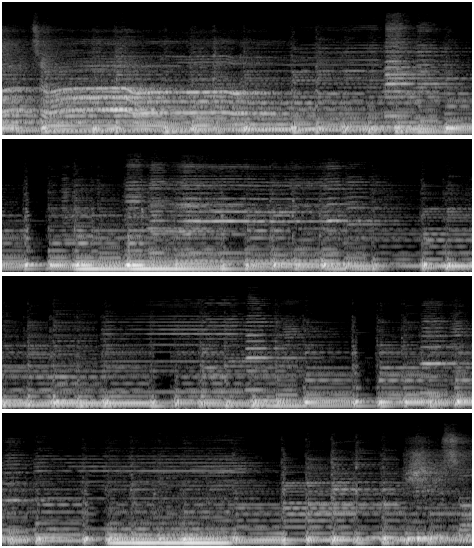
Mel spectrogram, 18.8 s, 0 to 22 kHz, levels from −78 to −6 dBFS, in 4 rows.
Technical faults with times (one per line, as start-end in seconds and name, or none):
none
